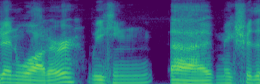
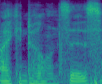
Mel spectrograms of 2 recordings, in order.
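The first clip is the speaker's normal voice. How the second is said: hushed, soft half-whispered aside; 5 semitones lower, 7 dB quieter than usual. Voicing a character who half-whispers condolences to Anivia: half-whispering in character. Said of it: "I'm going to whisper to Anivia".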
